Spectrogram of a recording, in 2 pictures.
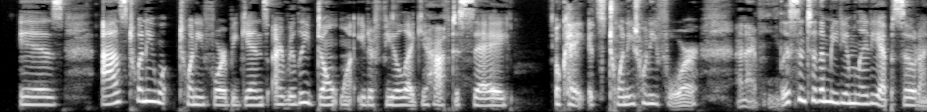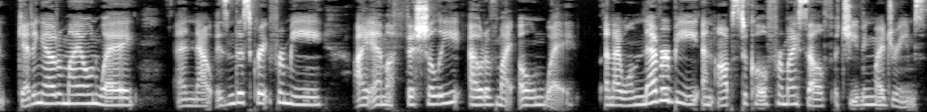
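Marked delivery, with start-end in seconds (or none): none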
